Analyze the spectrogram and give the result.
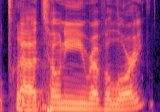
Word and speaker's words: Tony Revolori: Tony Revolori.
